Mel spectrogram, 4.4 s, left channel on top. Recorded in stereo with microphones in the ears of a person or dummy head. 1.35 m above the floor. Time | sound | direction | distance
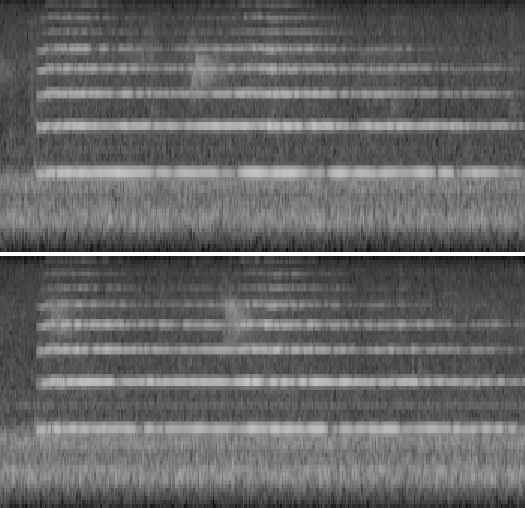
0.3 | a trumpet | centre (ahead or behind) | 1.3 m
